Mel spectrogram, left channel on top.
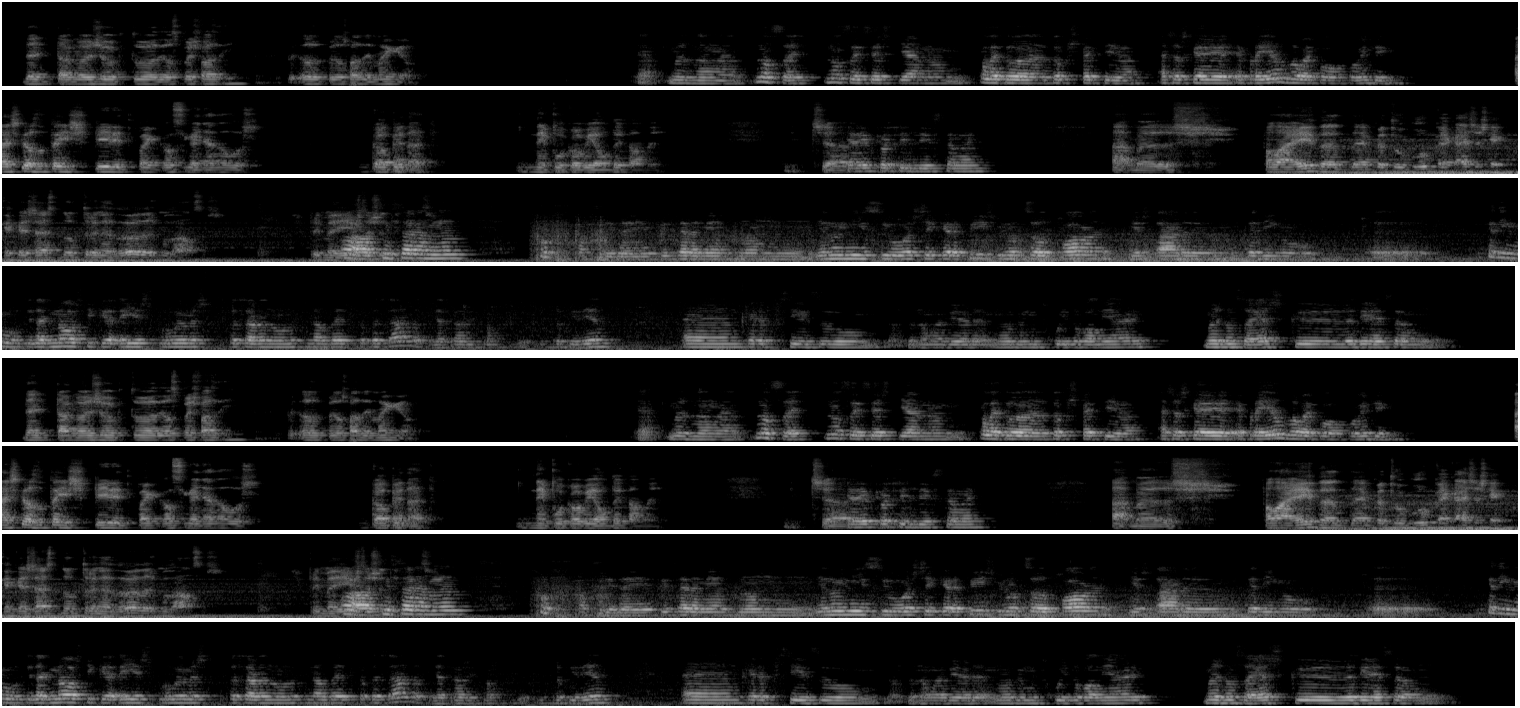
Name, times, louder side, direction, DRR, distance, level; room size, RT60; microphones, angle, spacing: voice 1, 0.2-2.4 2.9-4.1 15.1-17.7 18.9-19.4 20.3-21.7 22.4-24.2 25.7-26.0 26.3-27.5 27.8-32.5 33.2-34.2, equal, 75° right, -2 dB, 1.4 m, -36 dB
voice 2, 6.3-14.0 19.1-19.2 23.6-24.9 33.7-34.9 35.2-35.3 35.6-43.4 43.9-44.6 45.1-51.6 52.3-56.9 57.5-59.9, right 1 dB, 10° right, -3 dB, 0.8 m, -32 dB
sound 1, 27.8-39.3, equal, 45° right, 1.2 m, -44 dB
Thunder / Rain, 35.6-53.3, left 2 dB, 35° left, 0.4 m, -46 dB
3.3 x 3.1 x 3.2 m, 0.42 s
head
